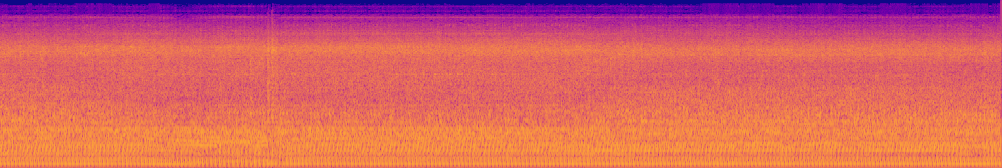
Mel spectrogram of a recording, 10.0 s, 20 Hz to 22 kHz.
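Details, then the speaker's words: 2014 Poulan riding mower, 14.5 hp single-cylinder, just started with choke in neutral during tune-up, fuel filling the filter; steady, even beat holding constant speed, no misses or knocks; runs smoothly and healthy. "[Music] that runs good okay"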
